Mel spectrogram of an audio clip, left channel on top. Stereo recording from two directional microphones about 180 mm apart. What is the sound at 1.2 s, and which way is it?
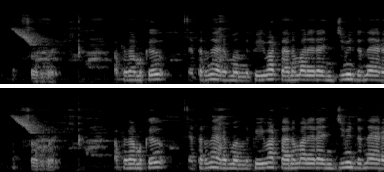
Speech, 10° right (ahead or behind).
